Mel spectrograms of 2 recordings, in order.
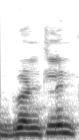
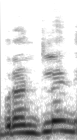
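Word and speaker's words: Brundtland: तो ये था हमारा जो ब्रंटलैंड कमीशन इसको ब्रंटलैंड या ब्रूटलैंड कमीशन भी कहते हैं। प्रोनाउंसिएशन अलग-अलग हो सकता है।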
